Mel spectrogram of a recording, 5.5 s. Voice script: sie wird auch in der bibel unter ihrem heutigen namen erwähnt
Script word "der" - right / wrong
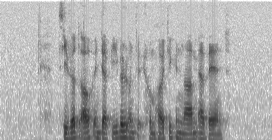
right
